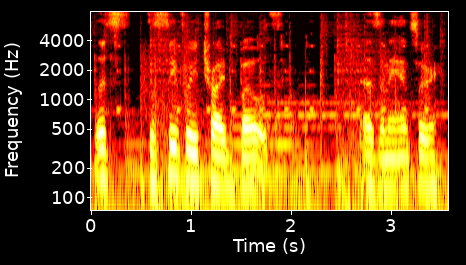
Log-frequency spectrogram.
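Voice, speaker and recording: A man's voice: medium pitch, little pitch movement, a little slow, over music. A man giving let's play commentary, thinking aloud in a musing, tentative way.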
